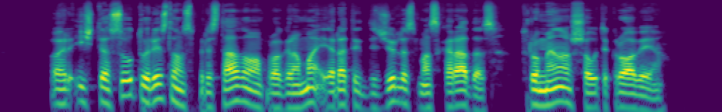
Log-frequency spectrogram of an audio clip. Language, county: Lithuanian, Klaipėda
